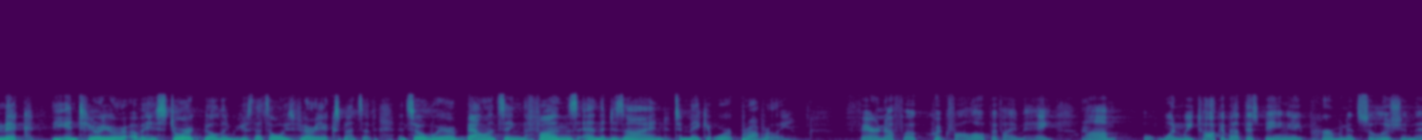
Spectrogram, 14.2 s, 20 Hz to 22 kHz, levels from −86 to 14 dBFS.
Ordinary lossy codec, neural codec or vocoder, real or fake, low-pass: Opus, 64 kbps; none; real; 7.2 kHz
